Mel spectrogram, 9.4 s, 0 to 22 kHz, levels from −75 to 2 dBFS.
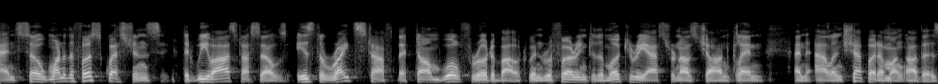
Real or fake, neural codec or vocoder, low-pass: real; none; 7.2 kHz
